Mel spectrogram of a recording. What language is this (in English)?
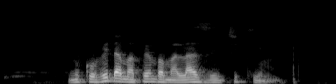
Taita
